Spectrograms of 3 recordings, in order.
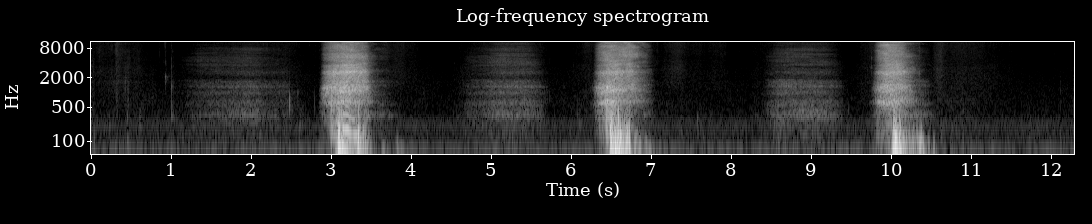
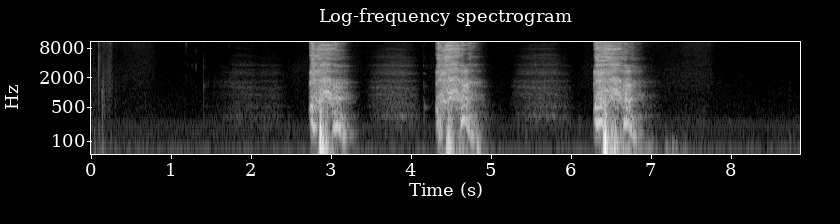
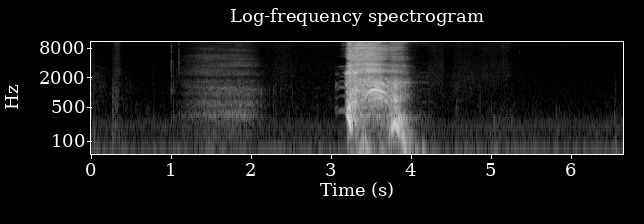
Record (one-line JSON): {"exhalation_length": "12.3 s", "exhalation_amplitude": 11845, "exhalation_signal_mean_std_ratio": 0.26, "three_cough_length": "8.9 s", "three_cough_amplitude": 32767, "three_cough_signal_mean_std_ratio": 0.26, "cough_length": "6.7 s", "cough_amplitude": 14654, "cough_signal_mean_std_ratio": 0.27, "survey_phase": "alpha (2021-03-01 to 2021-08-12)", "age": "65+", "gender": "Male", "wearing_mask": "No", "symptom_none": true, "smoker_status": "Ex-smoker", "respiratory_condition_asthma": false, "respiratory_condition_other": false, "recruitment_source": "REACT", "submission_delay": "1 day", "covid_test_result": "Negative", "covid_test_method": "RT-qPCR"}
